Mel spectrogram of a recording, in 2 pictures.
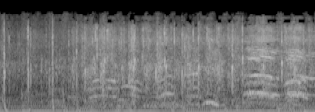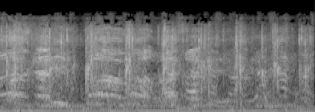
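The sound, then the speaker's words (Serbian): A crowd chants in unison for President Nikolić, with a loud, rhythmic mass of voices surging and falling in repeated waves. Some clapping is mixed in. “Gospodine Nikoliću, kao i ono vaše, i ovo je bila skraćena verzija skandiranja.”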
